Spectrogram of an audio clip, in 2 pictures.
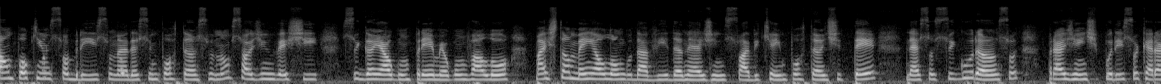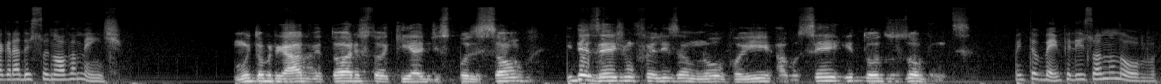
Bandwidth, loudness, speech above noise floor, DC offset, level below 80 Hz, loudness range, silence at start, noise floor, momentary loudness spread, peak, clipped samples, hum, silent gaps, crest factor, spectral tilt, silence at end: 16 kHz; -19 LUFS; 36 dB; under 0.1%; -40 dBFS; 5 LU; 0 s; -54 dBFS; 11 LU; -2 dBFS; under 0.1%; none; none; 16 dB; -6 dB/octave; 0.05 s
